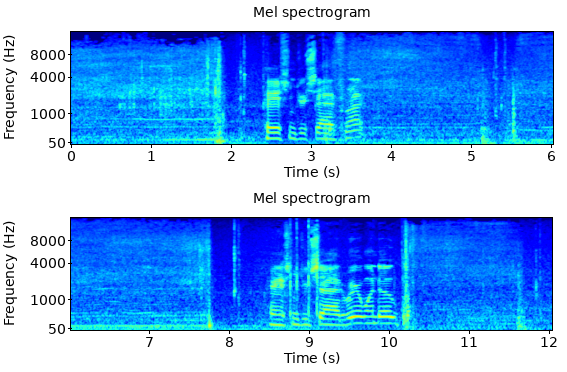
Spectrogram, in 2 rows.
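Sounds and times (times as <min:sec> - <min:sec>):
power window motor running: 0:00.0 - 0:02.1, 0:03.1 - 0:07.9, 0:10.2 - 0:12.0.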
